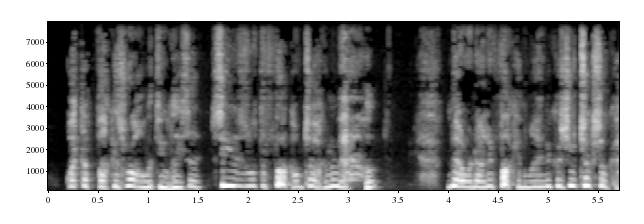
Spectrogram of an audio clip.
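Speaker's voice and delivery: very high, loud, top-of-lungs yelling. Retelling a man yelling at his wife in line, imitating a man yelling. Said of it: "at the top of his lungs starts yelling".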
